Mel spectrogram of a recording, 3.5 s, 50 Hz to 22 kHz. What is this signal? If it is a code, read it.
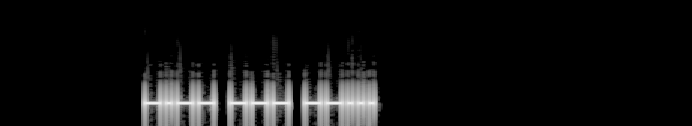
Morse code, heard as a keyed tone, about 46 wpm, 700 Hz. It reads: YO7
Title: Callsign Prefixes for Top 25 DXCC - 45wpm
